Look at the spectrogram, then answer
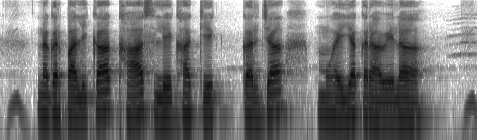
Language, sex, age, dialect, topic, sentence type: Bhojpuri, male, 18-24, Southern / Standard, banking, statement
